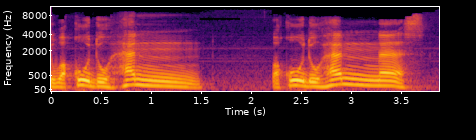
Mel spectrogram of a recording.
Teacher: همز وصل او الف وصل لا ينطق اثناء وصل الكلام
